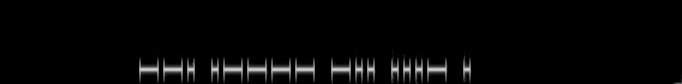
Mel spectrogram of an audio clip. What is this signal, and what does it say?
Morse code, heard as a keyed tone, about 20 wpm, 700 Hz. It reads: G1DVE
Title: DXCC-100 Call Signs - 5 Characters - 20wpm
